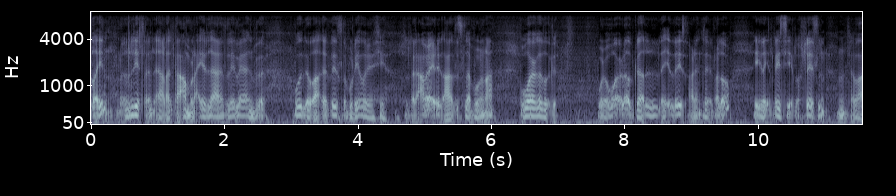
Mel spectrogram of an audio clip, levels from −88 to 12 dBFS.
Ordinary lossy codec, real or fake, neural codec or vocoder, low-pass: none; fake; autoencoder, 22.05 kHz, a latent of 192 numbers a frame, VITS, trained on many speakers; 7.2 kHz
